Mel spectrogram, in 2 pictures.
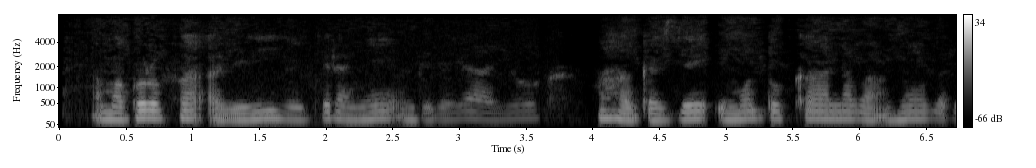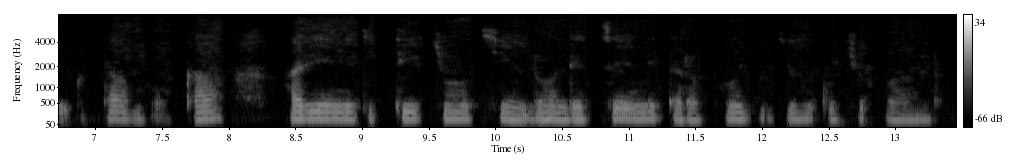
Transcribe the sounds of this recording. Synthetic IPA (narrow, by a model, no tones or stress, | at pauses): a̰maɡo̞ɾo̞faʔa̰βiɾije̞ːɟe̞ɾaɲe̞ḭmbe̞ɾe̞jaːjo̞ | haɦaɡaze̞ʔimo̞do̞kʰanaβa̰ːn̥huβaɾiɡutaːmbṵkʰahaɾiniɟiticumuciːndo̞nde̞t͡se̞nitaɾap̚ʰo̞ɾjiɟihuɡ̥ucuɾɡwaːnda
